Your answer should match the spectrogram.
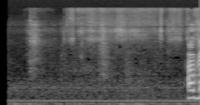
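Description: Faint rustling and sliding of a paper skirt pattern being handled on poster board, over a steady low hum. A woman says "Okay" near the end.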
